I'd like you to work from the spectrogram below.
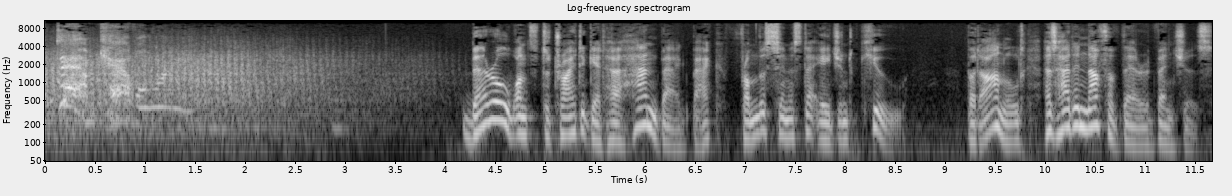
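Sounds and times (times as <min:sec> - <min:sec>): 
helicopter hovering overhead: 0:00.0 - 0:06.0
speech: 0:00.4 - 0:01.6, 0:04.2 - 0:11.6.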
